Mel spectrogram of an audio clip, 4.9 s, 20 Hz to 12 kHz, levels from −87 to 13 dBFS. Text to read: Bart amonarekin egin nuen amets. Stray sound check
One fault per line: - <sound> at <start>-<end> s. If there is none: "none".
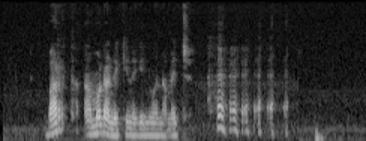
- laugh at 2.8-3.9 s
